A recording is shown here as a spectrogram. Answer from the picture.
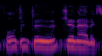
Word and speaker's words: Fulgent Genetics: Wilson, your stock of the day, is it pronounced Fulgent Genetics? You got it. Fulgent Genetics.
